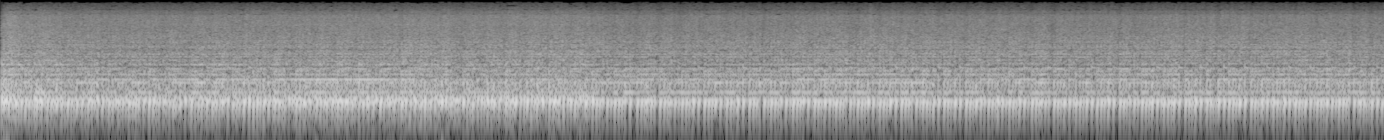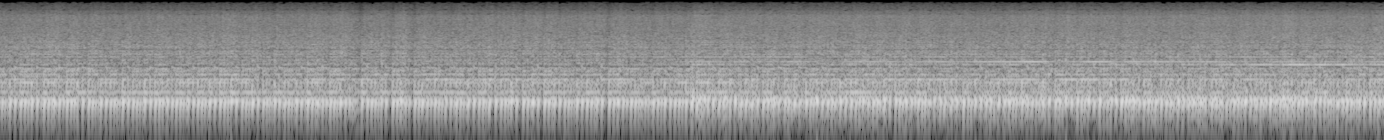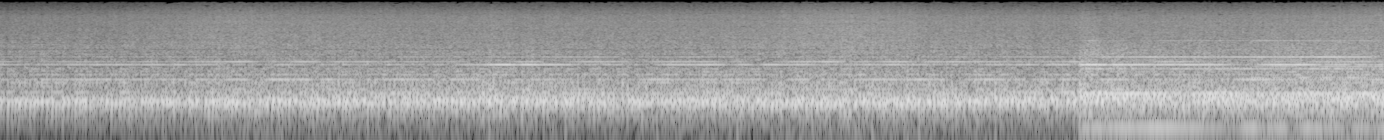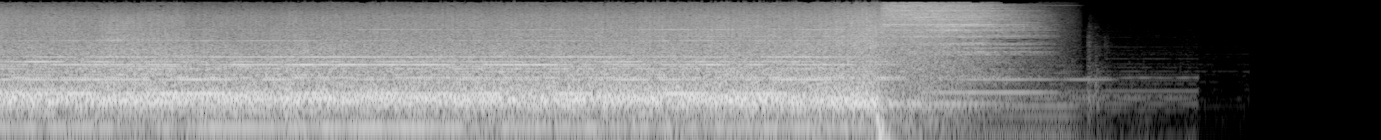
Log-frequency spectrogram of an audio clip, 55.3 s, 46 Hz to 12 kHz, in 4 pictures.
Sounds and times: Drum Roll 0.0 - 52.4
cymbal crash at the end 19.1 - 52.5

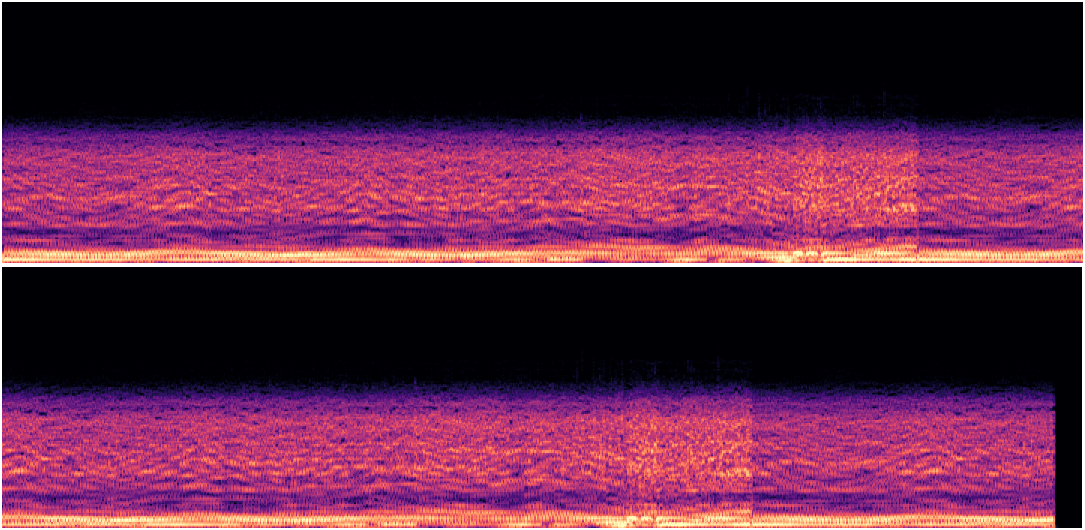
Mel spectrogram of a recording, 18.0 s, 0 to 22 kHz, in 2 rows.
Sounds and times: guitar 0.0 - 17.8

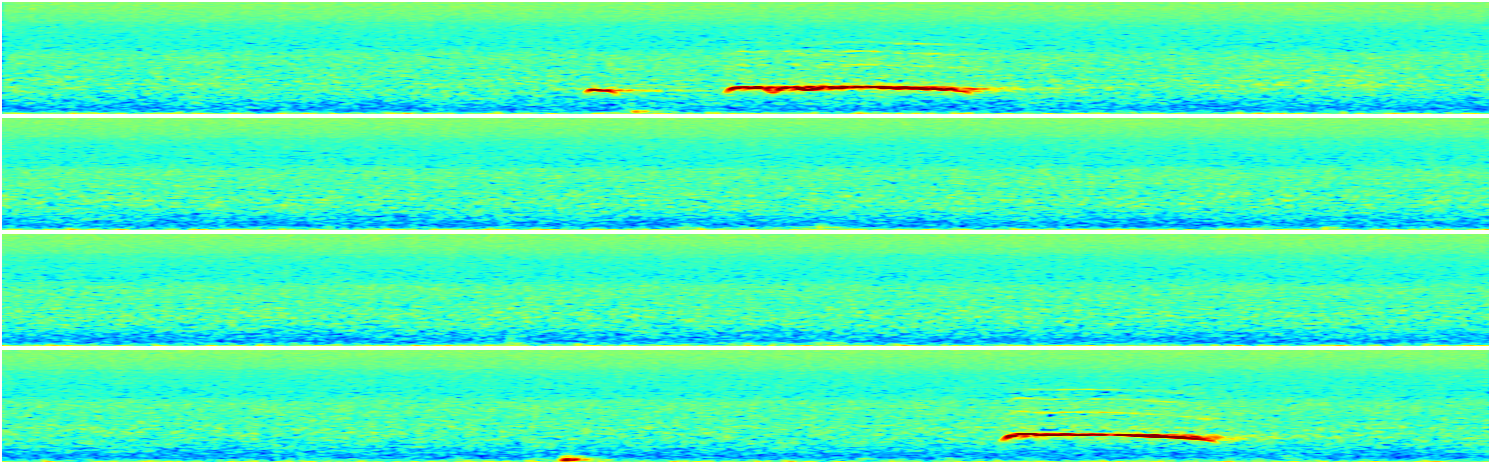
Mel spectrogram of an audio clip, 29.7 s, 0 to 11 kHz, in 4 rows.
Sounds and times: owl 2.9 - 5.2
owl 27.3 - 28.8

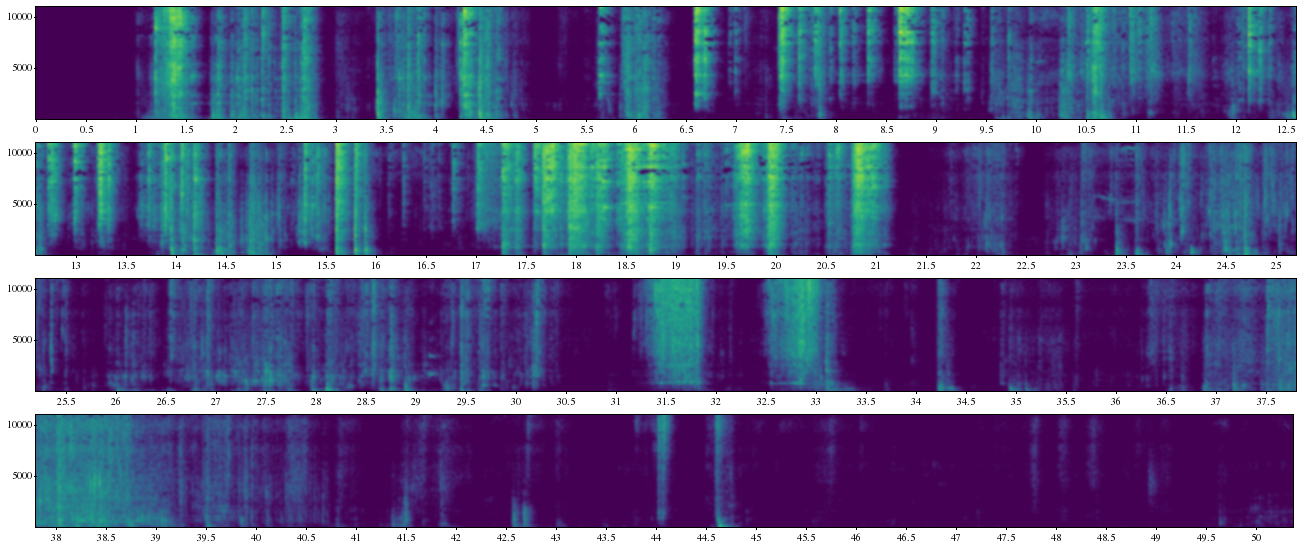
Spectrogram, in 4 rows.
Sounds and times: Washing up, rinsing, draining 0.9 - 46.6
cutlery 6.6 - 9.4
Washing up, rinsing, draining 49.3 - 50.3

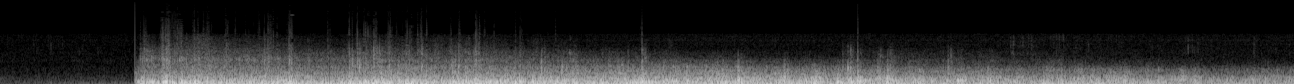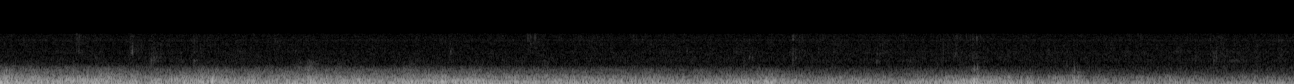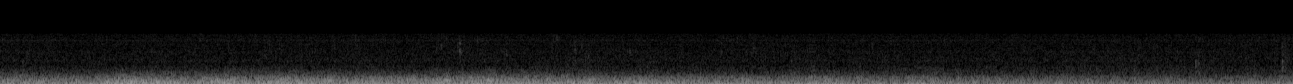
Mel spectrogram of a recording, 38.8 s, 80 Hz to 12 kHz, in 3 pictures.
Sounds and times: atomic bomb 1.4 - 10.4

